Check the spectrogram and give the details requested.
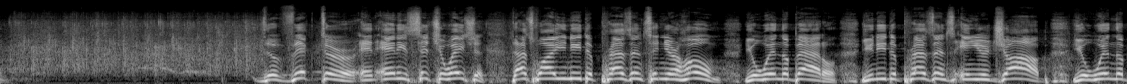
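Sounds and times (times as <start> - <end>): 
audience clapping hands: 0.0 - 5.9
speech: 2.6 - 11.2.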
